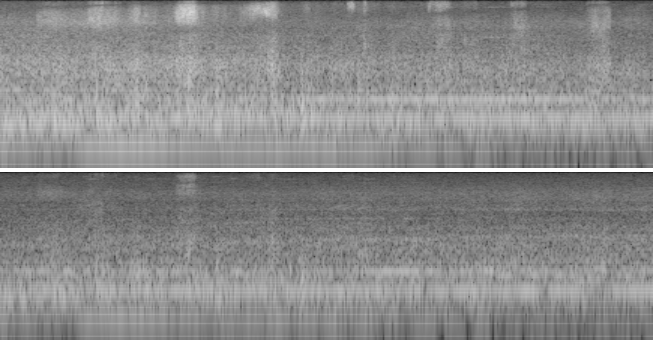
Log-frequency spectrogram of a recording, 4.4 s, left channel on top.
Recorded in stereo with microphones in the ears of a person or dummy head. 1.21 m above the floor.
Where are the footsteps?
30° left (ahead or behind); by 4.4 s 70° left (ahead or behind).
